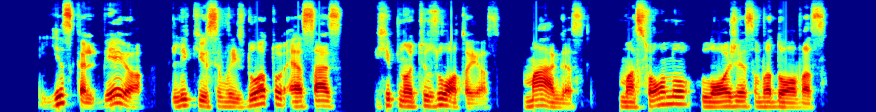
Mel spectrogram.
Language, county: Lithuanian, Šiauliai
